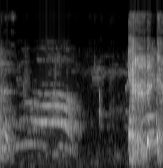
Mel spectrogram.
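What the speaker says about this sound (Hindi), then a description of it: "इनके देखो भी खांस रही है" A young girl coughs in a rural home setting, heard after a stretch of voiced sound, a short loud burst of coughs close by near the end.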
